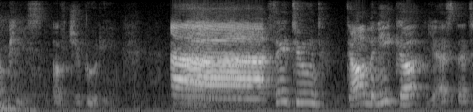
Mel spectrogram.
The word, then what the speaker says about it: Dominica: Dominica, yes, that's how you pronounce it, is coming up next.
